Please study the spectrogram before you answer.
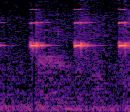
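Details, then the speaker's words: Charger for a week-old implanted Boston Scientific deep brain stimulator signalling charging complete; short high-pitched beeps in a quiet room, described as two little beeps close together, meaning ready for another week. "okay and so when the device has actually finished charging it actually goes so you get two little bits close together now why that way you know you're cooked you're ready to go for another week"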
